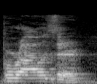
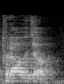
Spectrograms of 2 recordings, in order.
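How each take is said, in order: First: It is said with English sounds and linking. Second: It is said with Korean syllables, beu-ra-u-jeo. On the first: The speaker calls it right. "이렇게 발음이 됩니다" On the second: The speaker calls it wrong. "절대 브라우저가 아니에요"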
